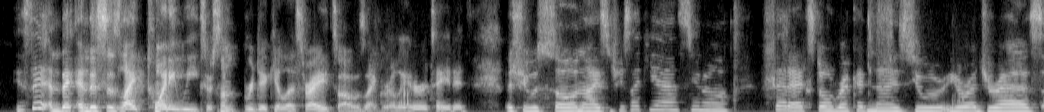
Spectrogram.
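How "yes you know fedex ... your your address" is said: put-on gentle, friendly, soft Jamaican accent, pitched up. Retelling what a nice woman told her about her address: soft Jamaican accent. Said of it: "a soft Jamaican accent I really like".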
